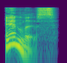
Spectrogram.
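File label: "anlace", British English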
